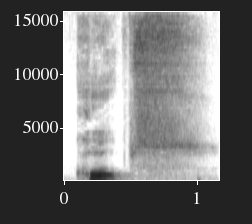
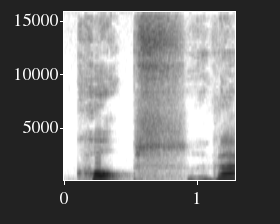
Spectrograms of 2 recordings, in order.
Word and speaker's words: corps: corpse, corp, corpse가 아니라 core, corp, corpse라고 합니다. core, Corp. Corpse. core, Corp. corpse, 이 말은 S가 전혀 발음되지 않기 때문에 뜻이 전혀 다른 말인 core와 발음이 똑같습니다.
